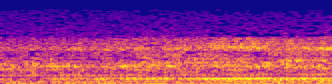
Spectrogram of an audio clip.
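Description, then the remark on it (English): A race car engine roars loudly and steadily as the car leaves, its revving drone holding strong and swelling slightly over a couple of seconds, with no voices. “Now get yourself and your car out of here in a hurry.”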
